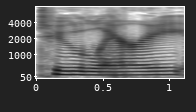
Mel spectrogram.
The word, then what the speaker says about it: Tulare: I'll call it two Larry if you want, like double Larrys. That's fine. 2 Larrys. It'll probably help you if you pronounce it like the locals do, because we often stop there.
